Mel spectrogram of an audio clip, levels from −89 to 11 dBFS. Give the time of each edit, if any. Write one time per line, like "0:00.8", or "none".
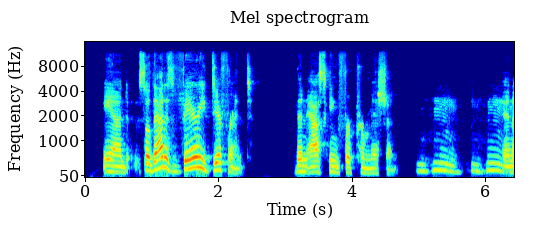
none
